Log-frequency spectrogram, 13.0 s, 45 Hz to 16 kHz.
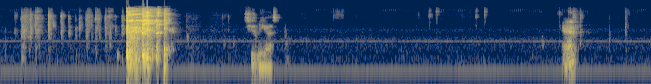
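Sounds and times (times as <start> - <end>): computer keyboard typing: 0.3 - 2.5, 8.5 - 9.8
loud cough: 2.5 - 3.5.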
